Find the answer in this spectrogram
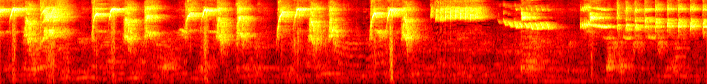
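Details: Tame caged Javan long-tailed shrike singing a rich, varied repertoire; rapid high chattering and sharp notes, then sustained buzzy trills and rattling phrases, with faint background music.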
